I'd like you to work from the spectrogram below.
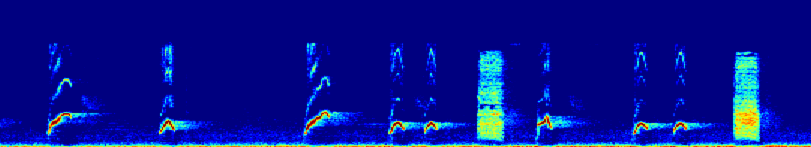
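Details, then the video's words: Spirited ashy drongo song used to make captive birds sing: sparse, sharply rising whistles and paired arched notes, with two harsh hissing bursts, separated by brief pauses. "SRIGUNTING ABU ABU GACOR PALING CEPAT BIKIN SRIGUNTING BAHAN JADI GACOR"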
